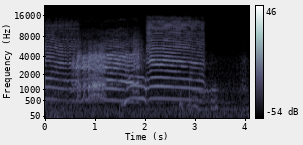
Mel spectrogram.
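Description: Nigerian Dwarf goat bleating: two long, high calls, the second starting about two seconds in.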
